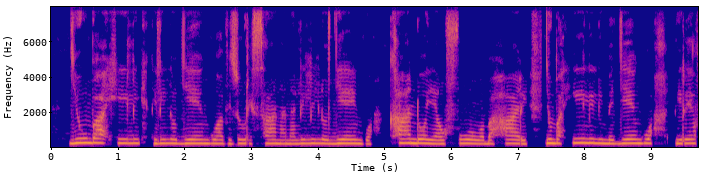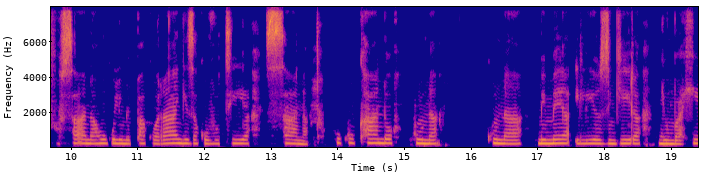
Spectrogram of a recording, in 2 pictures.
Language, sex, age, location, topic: Swahili, female, 18-24, Mombasa, government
